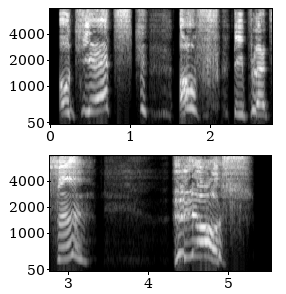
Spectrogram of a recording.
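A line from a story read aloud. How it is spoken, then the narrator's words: Flamingo bellowing. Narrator (German): brüllte der Flamingo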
